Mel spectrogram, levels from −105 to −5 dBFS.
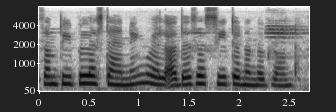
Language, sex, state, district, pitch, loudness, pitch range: English, female, Karnataka, Bangalore, 260 Hz, -14 LUFS, 230-270 Hz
